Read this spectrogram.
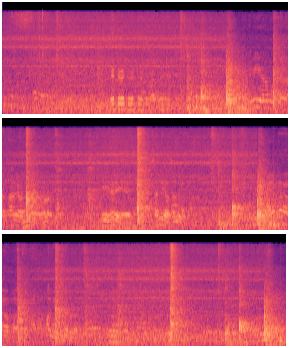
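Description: An industrial machine hums steadily.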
